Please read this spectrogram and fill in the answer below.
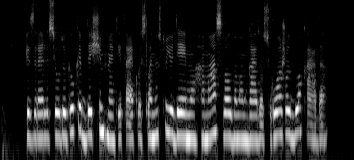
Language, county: Lithuanian, Klaipėda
